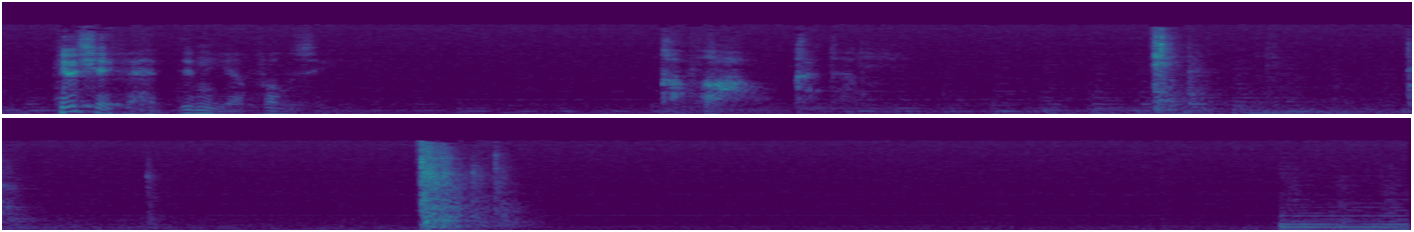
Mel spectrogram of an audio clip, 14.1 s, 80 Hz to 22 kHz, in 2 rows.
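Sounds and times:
door shutting with a bang: 9.2 - 9.8.

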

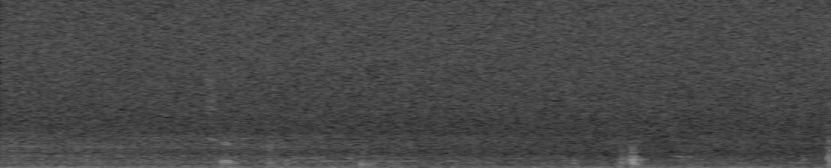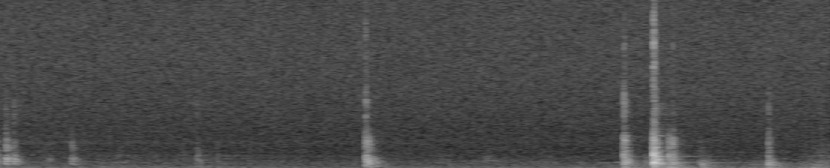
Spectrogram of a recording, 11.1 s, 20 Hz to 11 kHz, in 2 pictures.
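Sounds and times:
car bonnet clunks and knocks: 9.6 - 11.0.

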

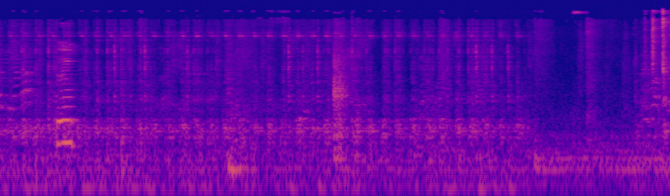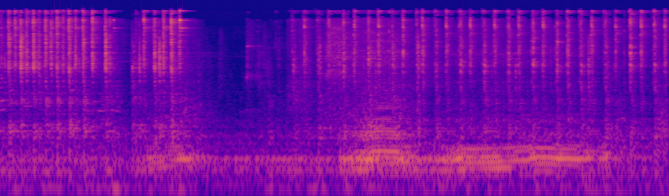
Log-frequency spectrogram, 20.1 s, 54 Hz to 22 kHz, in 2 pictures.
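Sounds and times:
jack handle clicking and rattling: 14.3 - 20.0.

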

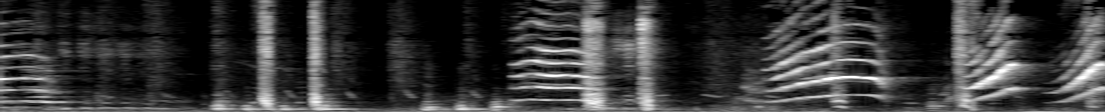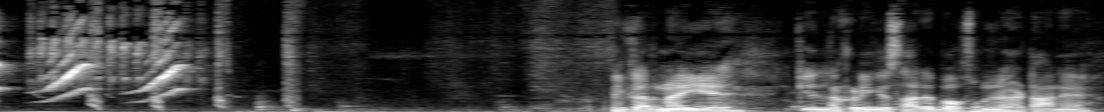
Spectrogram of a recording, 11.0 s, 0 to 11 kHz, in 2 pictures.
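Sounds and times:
parrot squawking: 2.5 - 7.0.

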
